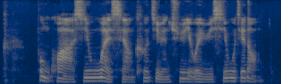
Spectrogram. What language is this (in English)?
Chinese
